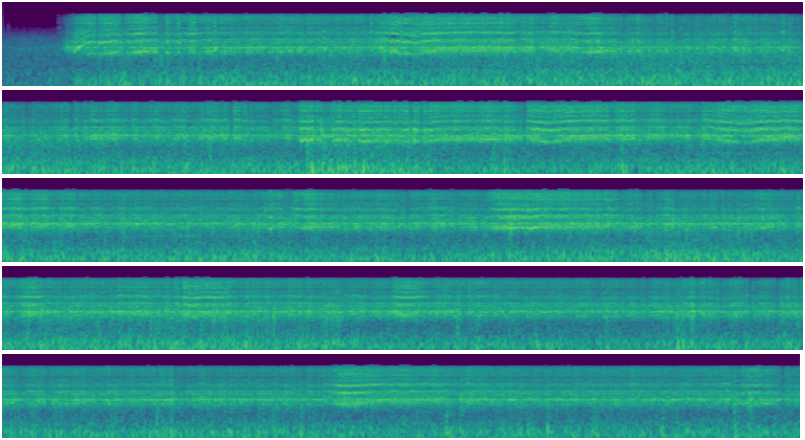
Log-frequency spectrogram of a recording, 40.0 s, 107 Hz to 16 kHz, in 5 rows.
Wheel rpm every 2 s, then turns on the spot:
100, 230, 230, 240, 230, 230, 220, 220, 230, 230, 230, 230, 230, 230, 230, 230, 230, 230, 230, 230.
none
